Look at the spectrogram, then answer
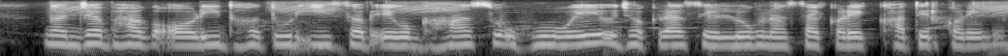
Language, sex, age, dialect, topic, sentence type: Bhojpuri, female, 18-24, Southern / Standard, agriculture, statement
